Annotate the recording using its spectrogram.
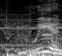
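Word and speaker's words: Lien: My name, Leon, is spelled L-I-E-N.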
